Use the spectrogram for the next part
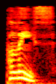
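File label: "police", American English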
